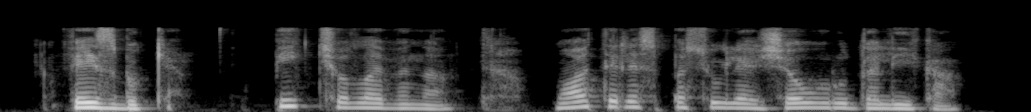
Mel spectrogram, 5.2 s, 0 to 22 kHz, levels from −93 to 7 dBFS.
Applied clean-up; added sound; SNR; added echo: neural mask model Resemble Enhance denoiser.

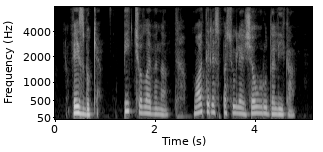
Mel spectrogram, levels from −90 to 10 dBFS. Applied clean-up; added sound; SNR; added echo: none; none; none; none.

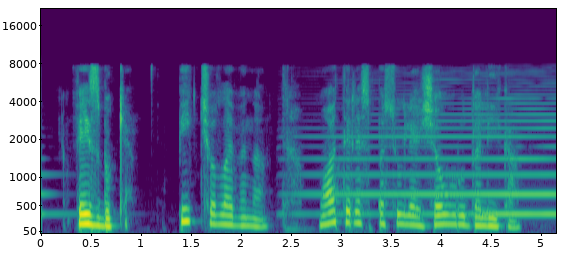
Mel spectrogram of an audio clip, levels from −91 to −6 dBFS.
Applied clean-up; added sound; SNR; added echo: none; Bowed string instrument; 12 dB; none.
